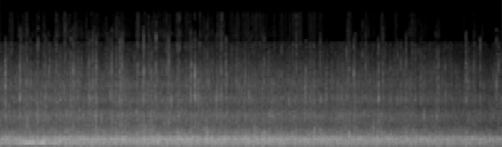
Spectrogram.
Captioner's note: audience applauding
